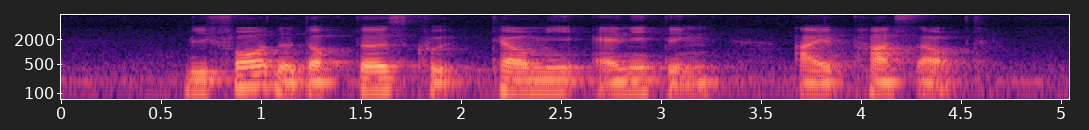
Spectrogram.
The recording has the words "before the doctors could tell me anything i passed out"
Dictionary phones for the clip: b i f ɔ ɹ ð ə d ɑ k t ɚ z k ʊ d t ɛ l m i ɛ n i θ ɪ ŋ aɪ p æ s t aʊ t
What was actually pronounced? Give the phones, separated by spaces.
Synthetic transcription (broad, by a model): b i f ɔ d ə d ɑ k t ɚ s k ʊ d t ɛ l m i ɛ n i t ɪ ŋ aɪ p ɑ s aʊ t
